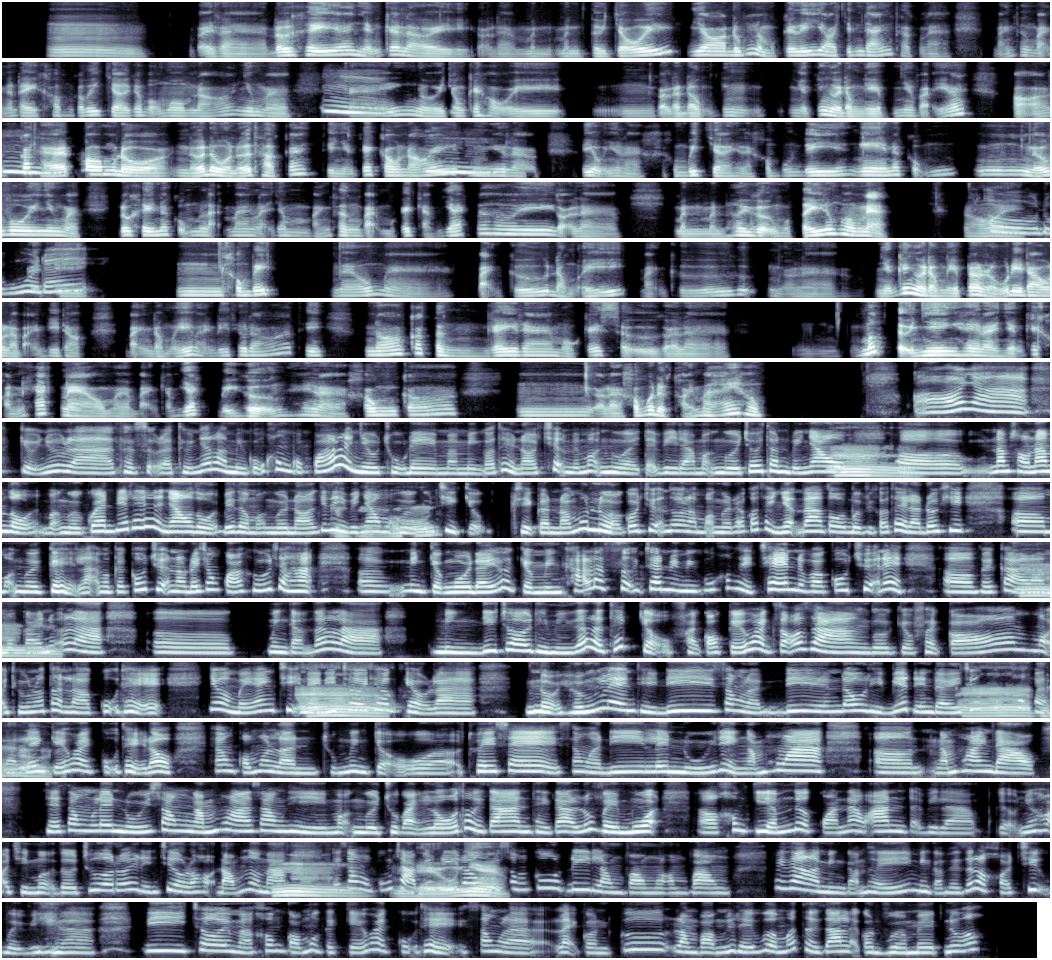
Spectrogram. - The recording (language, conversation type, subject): Vietnamese, advice, Làm sao để từ chối lời mời mà không làm mất lòng người khác?
- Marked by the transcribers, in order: tapping; laughing while speaking: "vì"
